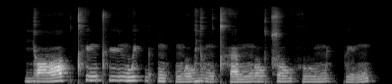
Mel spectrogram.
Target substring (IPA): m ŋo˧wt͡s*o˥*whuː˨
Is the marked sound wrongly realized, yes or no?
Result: yes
